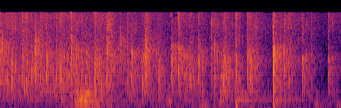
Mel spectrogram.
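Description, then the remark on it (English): A church audience applauds the Lord to welcome the start of October, with steady, dense clapping throughout and voices mixed in. A couple of sharp, louder claps stand out near the end as the applause gradually thins. “Let's give the Lord a round of applause for bringing us into another month.”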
